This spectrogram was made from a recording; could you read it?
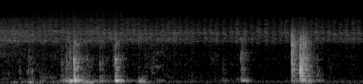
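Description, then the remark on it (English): A taipan snake hisses with a steady, airy breath, broken by about four sharper, louder bursts spaced irregularly over a few seconds, with faint low thumps beneath and no talking. “Taipan's good. Yeah, but it's a nasty son of a bitch.”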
